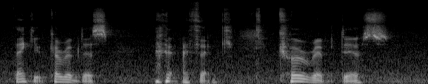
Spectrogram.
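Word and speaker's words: Charybdis: And it's pronounced caribus. Okay. Thank you, T. Thank you. Caribus, I think. Kuribdus. Curibus.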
